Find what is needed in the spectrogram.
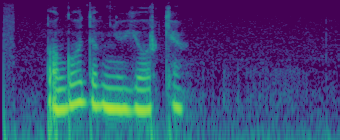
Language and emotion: Russian, neutral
